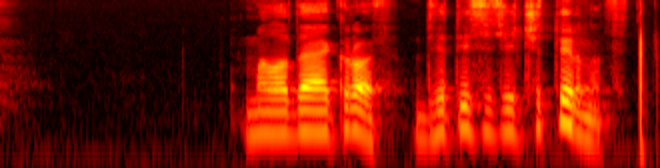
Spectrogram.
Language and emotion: Russian, positive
